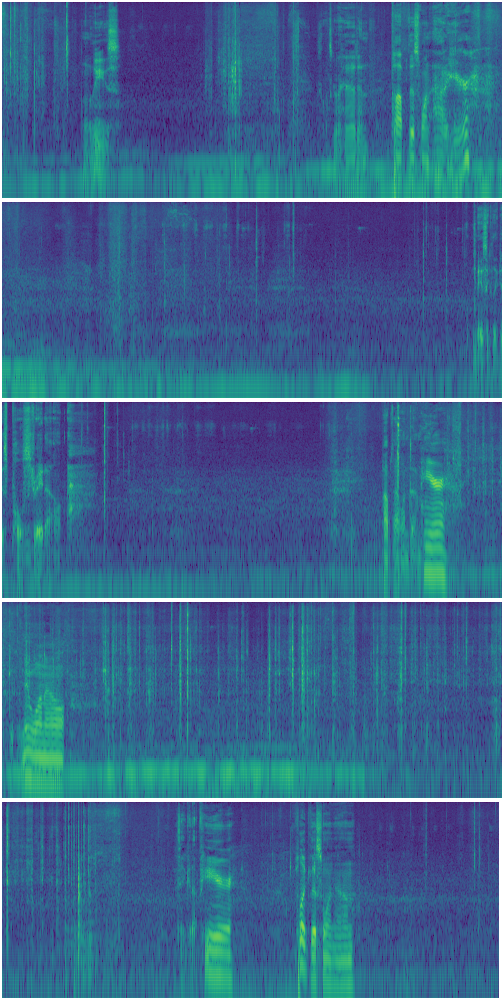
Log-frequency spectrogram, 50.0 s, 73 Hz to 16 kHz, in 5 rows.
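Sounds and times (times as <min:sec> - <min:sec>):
clicks and rustling from handling: 0:00.0 - 0:01.4, 0:26.7 - 0:42.5.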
